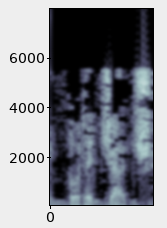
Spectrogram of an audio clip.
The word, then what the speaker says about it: Buttigieg: Buttigieg. – It's actually Buttigieg.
